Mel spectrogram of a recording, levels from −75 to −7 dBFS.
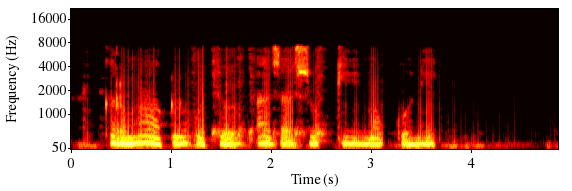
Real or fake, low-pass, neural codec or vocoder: real; 7.2 kHz; none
